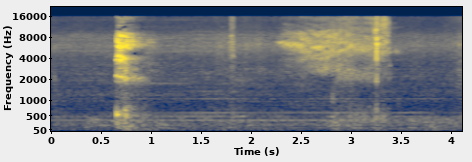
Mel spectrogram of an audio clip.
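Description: A single short cough about half a second in, followed by a softer hiss and a click near the end, over a steady background hum.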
